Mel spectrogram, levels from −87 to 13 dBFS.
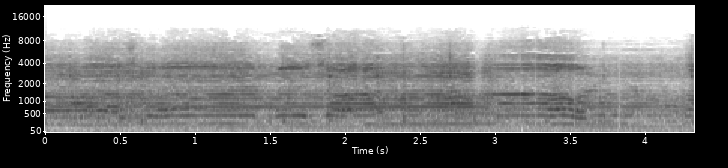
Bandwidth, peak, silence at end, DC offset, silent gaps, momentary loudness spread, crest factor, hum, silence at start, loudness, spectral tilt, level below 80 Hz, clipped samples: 11.5 kHz; -4 dBFS; 0 s; under 0.1%; none; 7 LU; 14 dB; none; 0 s; -17 LUFS; -2 dB/octave; -48 dBFS; under 0.1%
